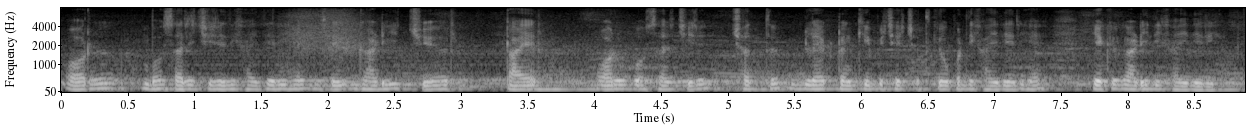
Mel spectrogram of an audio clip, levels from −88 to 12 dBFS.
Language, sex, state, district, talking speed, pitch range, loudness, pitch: Hindi, male, Himachal Pradesh, Shimla, 230 wpm, 130-145 Hz, -18 LUFS, 140 Hz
